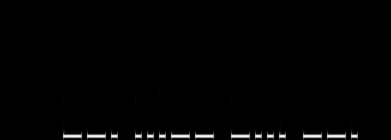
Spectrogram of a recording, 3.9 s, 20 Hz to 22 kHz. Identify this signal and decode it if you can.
Morse code, heard as a keyed tone, about 21 wpm, 700 Hz. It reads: G3BG
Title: DXCC-100 Call Signs - 4 Characters - Repeated 2x - 20wpm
